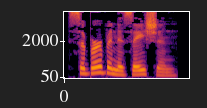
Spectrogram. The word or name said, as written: suburbanization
